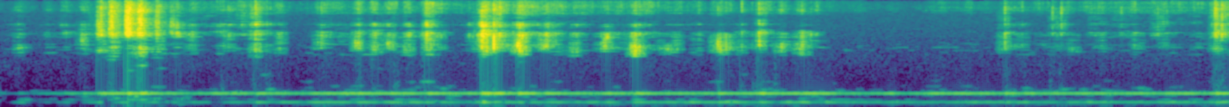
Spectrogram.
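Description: Near silence: faint crackling handling noises from fingers working a small object, loudest about a second in and again around three seconds in, over a faint steady electrical hum.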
